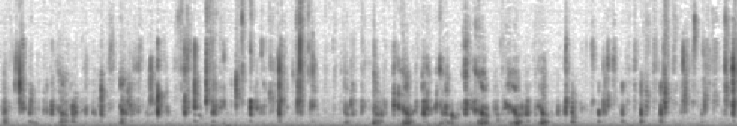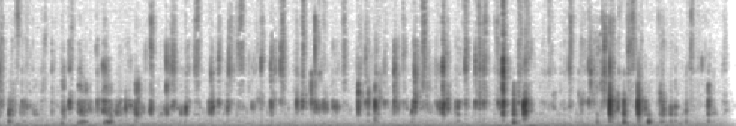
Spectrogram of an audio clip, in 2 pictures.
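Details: A one-year-old male Scottish Fold named Hige, at home in Japan, laps and chews bonito wet food from a can; dense, rapid clicking and smacking mouth sounds continue steadily with sharper bites near the end.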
